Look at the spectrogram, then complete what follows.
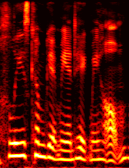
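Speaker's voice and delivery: tearful mock crying voice. Retelling nightly calls to mom as a child: mock crying, retelling own plea. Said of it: "just crying".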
